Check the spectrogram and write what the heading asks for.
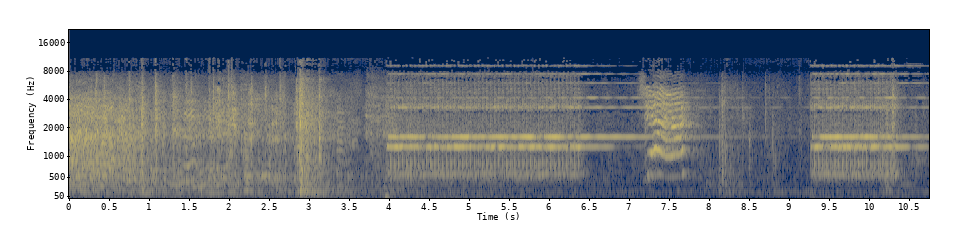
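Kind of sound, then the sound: household object, telephone ringing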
